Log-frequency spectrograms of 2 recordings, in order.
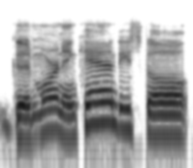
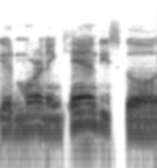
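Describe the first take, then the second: First: It is said at a noticeably higher pitch. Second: It is said at an ordinary, lower pitch. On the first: "That that one where the pitch is higher" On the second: "where I'm not just going"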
